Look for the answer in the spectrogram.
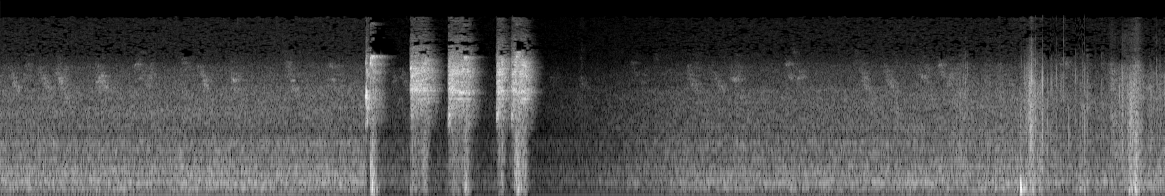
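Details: A Black francolin gives one loud call phrase of four harsh, grating notes in quick succession, against a steady background hiss and faint distant chirps.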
